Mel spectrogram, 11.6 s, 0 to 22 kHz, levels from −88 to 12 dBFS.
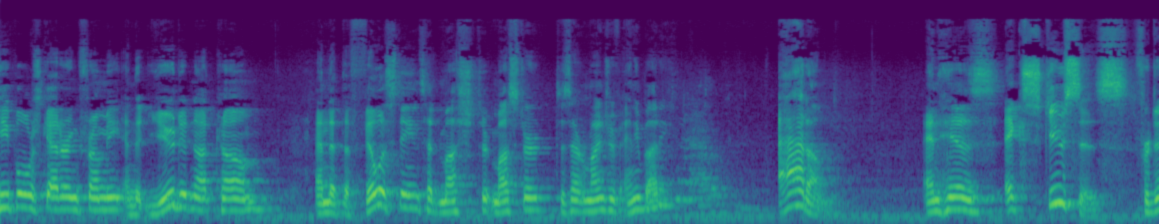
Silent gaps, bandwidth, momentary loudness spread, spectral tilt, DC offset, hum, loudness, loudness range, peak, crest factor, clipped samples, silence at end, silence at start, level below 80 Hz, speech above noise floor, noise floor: none; 16.5 kHz; 12 LU; -3.5 dB/octave; under 0.1%; none; -17 LUFS; 4 LU; -2 dBFS; 16 dB; under 0.1%; 0 s; 0 s; -48 dBFS; 23 dB; -41 dBFS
